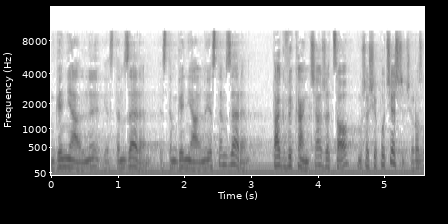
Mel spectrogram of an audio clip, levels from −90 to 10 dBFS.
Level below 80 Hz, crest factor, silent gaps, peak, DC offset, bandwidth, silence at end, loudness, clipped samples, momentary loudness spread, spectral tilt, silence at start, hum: -42 dBFS; 20 dB; none; -14 dBFS; under 0.1%; 10 kHz; 0 s; -33 LUFS; under 0.1%; 6 LU; -4 dB/octave; 0 s; none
